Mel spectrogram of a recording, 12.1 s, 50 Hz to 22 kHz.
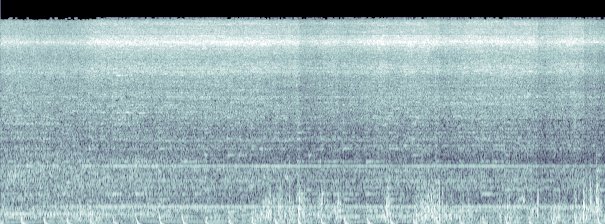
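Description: Taiwan Railways EMU700 electric multiple unit pulling into the station alongside the platform: a steady rolling and rushing noise with a regular clicking of wheels over rail joints, the clicks spacing out as the train slows.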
